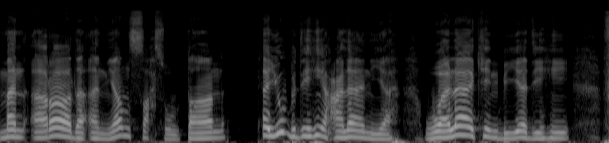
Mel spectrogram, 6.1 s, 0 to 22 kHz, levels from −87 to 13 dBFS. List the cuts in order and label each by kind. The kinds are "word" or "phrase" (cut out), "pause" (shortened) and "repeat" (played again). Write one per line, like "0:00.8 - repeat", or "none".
0:01.5 - word
0:02.6 - word
0:05.0 - word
